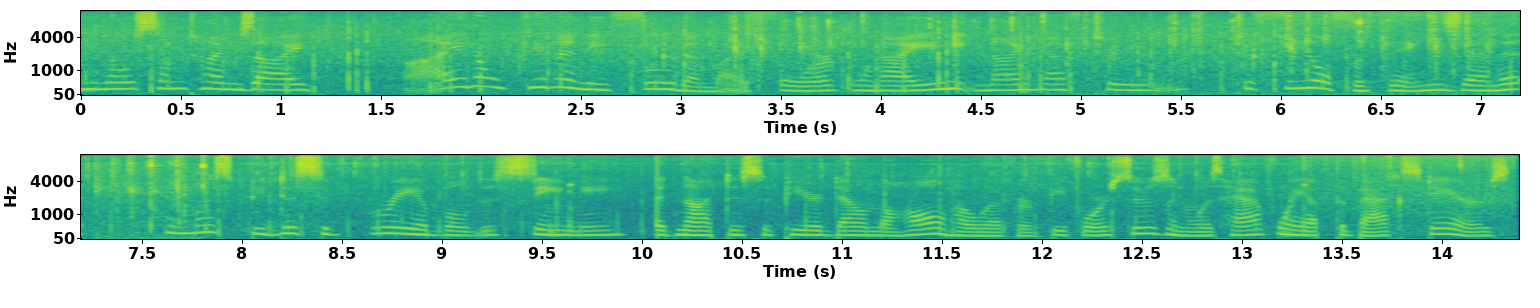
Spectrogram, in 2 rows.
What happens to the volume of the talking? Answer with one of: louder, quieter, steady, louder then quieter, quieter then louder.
steady.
